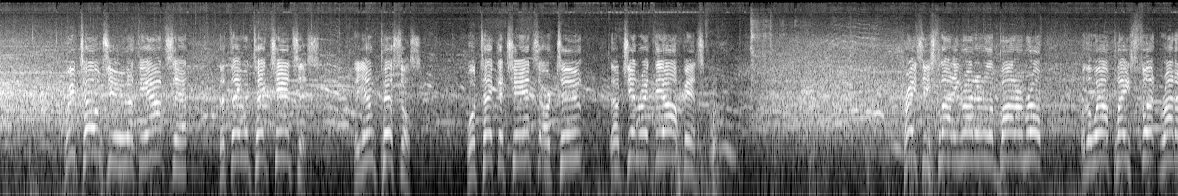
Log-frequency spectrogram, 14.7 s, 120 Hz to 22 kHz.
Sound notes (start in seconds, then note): 0.2 crowd cheering; 9.5 crowd chatter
